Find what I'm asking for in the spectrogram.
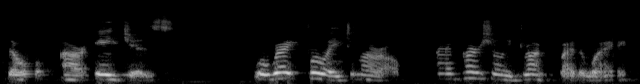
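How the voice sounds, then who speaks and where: A woman in a class reading a novel aloud slowly and carefully, with a gravelly, breathy voice. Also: fairly high pitch, mellow, low-quality recording.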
